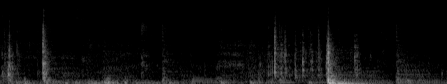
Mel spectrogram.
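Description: Infiniti QX50 driver's door being opened and someone climbing in: a few light clicks and handling noises, then the door thumping shut a little over three seconds in.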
